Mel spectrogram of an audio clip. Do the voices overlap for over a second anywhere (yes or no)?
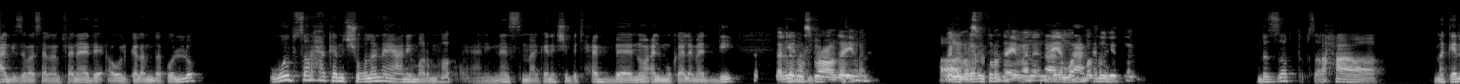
yes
